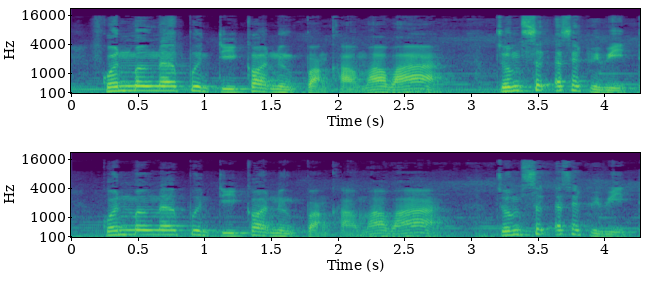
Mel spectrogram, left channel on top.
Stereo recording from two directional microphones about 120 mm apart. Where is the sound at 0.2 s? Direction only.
15° left (ahead or behind).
